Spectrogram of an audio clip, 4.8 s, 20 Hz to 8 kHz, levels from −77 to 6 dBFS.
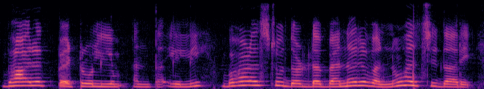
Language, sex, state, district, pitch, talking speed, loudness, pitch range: Kannada, female, Karnataka, Bidar, 275 Hz, 110 wpm, -18 LUFS, 245-335 Hz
